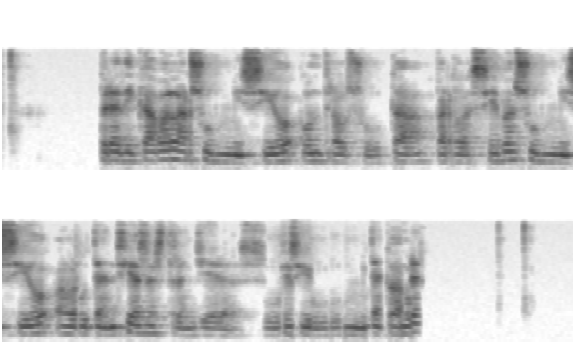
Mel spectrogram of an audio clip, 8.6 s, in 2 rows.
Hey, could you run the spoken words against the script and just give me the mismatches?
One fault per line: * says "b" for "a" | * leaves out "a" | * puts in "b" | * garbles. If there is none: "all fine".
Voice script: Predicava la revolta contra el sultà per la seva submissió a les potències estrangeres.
* says "submissió" for "revolta"
* leaves out "les"
* garbles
